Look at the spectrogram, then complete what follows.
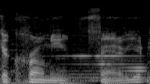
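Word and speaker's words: Chromeo: You seem like a Chromy fan. Man, have you did you ever get into Chrommy? Chrommy. Chromio is how it's pronounced.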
